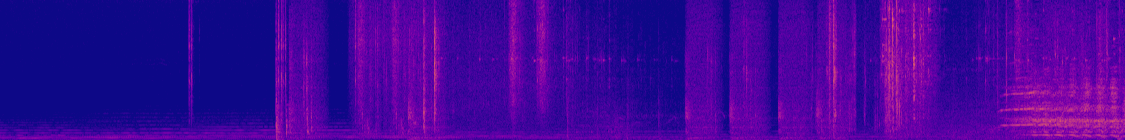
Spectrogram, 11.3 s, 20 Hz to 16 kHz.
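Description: Roach, the horse in The Witcher 3, whinnies and snorts while hooves clop and thud on the ground, with a louder burst of neighing near the end against a quiet game backdrop.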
